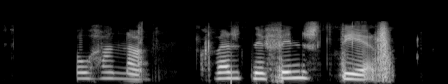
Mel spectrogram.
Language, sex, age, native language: Icelandic, female, 9, Icelandic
